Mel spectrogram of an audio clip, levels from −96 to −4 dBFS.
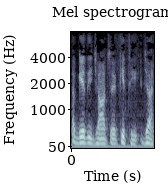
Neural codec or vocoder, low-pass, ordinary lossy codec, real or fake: none; none; none; real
